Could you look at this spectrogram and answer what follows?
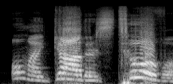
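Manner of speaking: very loud, high pitched, astonished exclamation. Recalling spotting two identical children, retelling a really loud exclamation. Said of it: "I said really loud".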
